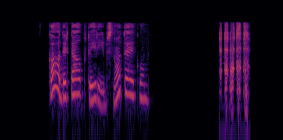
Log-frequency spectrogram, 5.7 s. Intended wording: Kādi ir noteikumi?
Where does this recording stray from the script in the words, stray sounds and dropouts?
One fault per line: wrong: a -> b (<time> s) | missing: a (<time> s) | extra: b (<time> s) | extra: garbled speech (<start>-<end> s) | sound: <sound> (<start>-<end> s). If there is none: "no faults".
extra: telpu tīrības (1.4 s)
sound: throat clearing (4.4-5.0 s)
